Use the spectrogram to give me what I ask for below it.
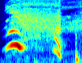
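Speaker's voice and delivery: very high shrieking scream; mock scream. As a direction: shriek like a startled sister. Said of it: "she just goes".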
